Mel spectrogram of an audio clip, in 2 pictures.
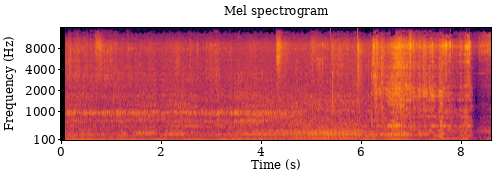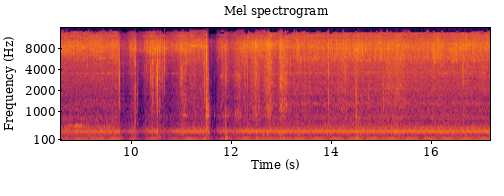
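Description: Small freezer fan in a Sub-Zero 590 refrigerator running with a steady hum of several tones: the noise the owner says the whole house hears. The hum's tones change about halfway through, and a few sharp knocks of handling come around the middle.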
